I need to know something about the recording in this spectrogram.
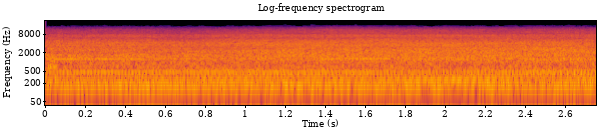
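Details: Nissan Skyline R33 GTST, RB25DET petrol engine, idling steady and even after coil replacement; it previously had a slight misfire and vibration when cold.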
